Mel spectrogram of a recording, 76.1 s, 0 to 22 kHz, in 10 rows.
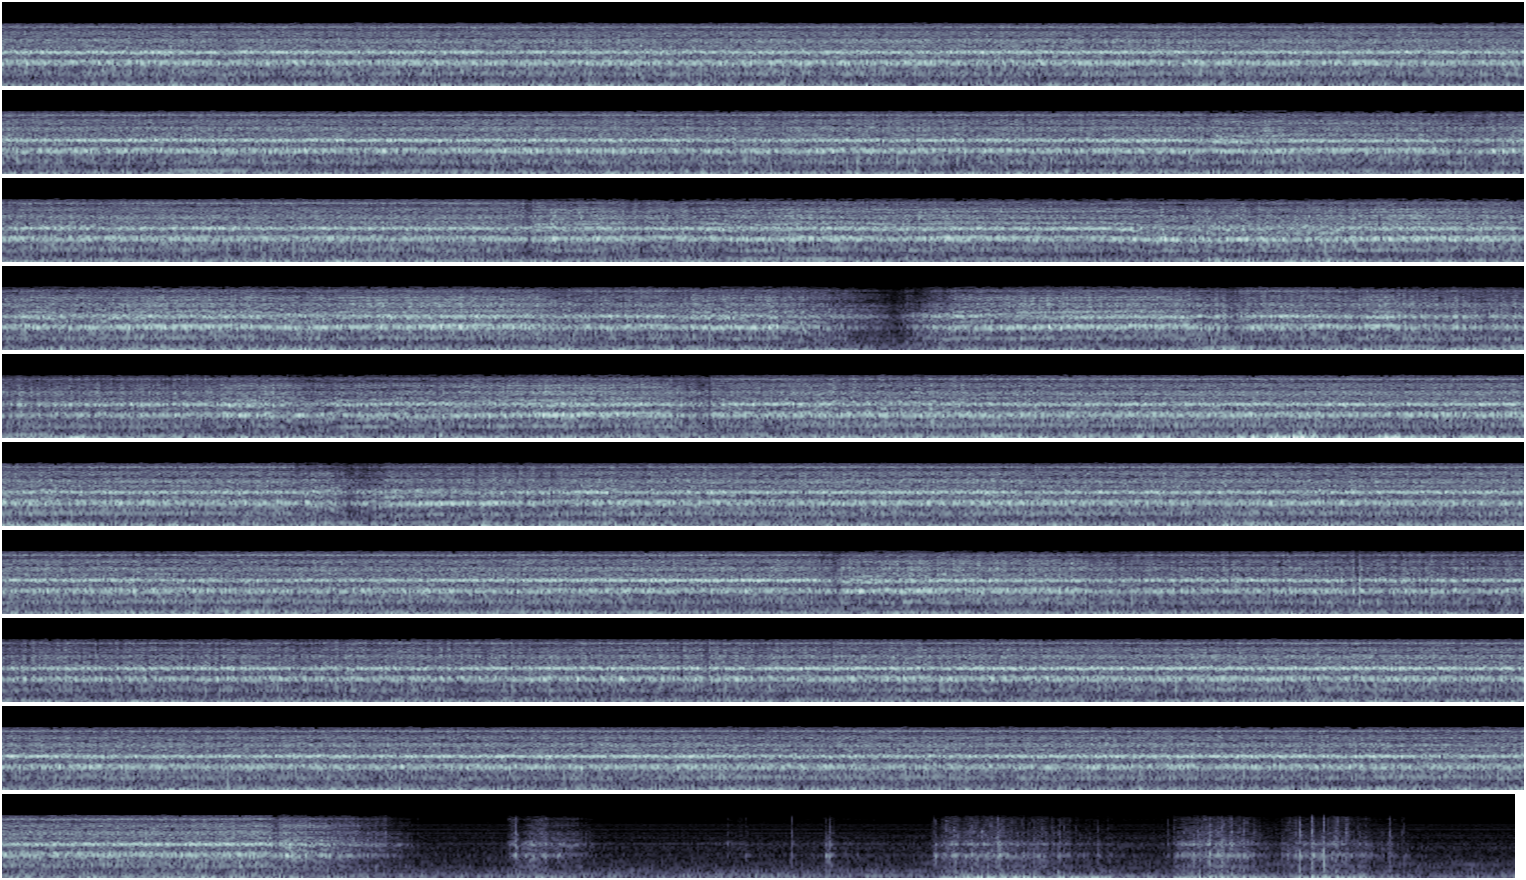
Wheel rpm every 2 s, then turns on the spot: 160, 160, 160, 160, 160, 160, 160, 160, 160, 160, 160, 160, 160, 90, 160, 160, 150, 160, 160, 140, 150, 160, 160, 160, 170, 160, 160, 160, 160, 160, 160, 160, 160, 160, 150, 10, 10, 10.
72-76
